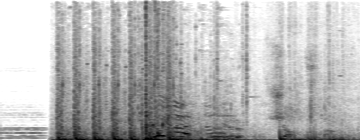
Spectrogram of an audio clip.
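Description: Rapid pistol gunshots in Halo Infinite multiplayer, a dense close string of sharp shots over about three seconds, loud and punchy, followed by a final crack.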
